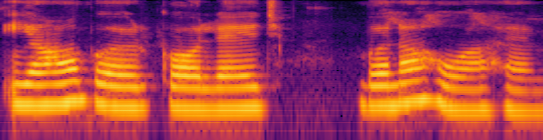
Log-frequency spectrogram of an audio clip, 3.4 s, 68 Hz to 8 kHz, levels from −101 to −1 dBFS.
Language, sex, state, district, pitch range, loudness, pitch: Hindi, female, Chandigarh, Chandigarh, 200-225 Hz, -16 LUFS, 210 Hz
